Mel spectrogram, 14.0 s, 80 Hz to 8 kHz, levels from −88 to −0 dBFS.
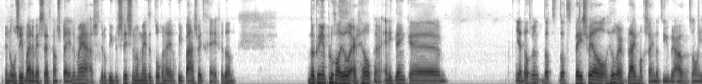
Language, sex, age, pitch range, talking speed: Dutch, male, 30-49, 100-115 Hz, 225 wpm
